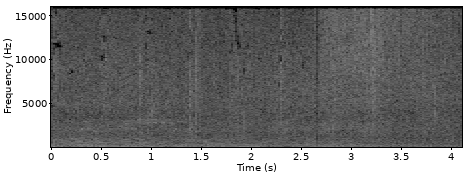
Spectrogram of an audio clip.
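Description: Footsteps crunch slowly on a gravel path.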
